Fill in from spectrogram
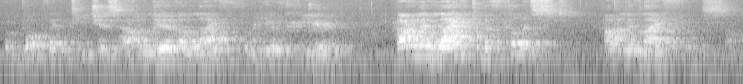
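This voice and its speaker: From far off in a very echoey hall comes a man acting a weary, fearful immortal in a staged play. His voice sits fairly high and moves animatedly, with a regretful, bookish temper. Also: sing-song, normal speed. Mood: quietly hopeful. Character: weary six-hundred-year-old male immortal, fearful, regretful, bookish. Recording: very echoey hall, far mic, faint noise.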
